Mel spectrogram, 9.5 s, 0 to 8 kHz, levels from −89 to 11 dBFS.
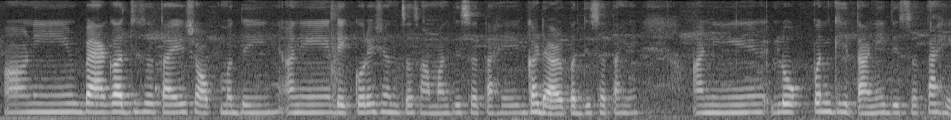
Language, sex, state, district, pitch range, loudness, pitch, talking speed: Marathi, male, Maharashtra, Nagpur, 190-205 Hz, -19 LUFS, 195 Hz, 125 wpm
